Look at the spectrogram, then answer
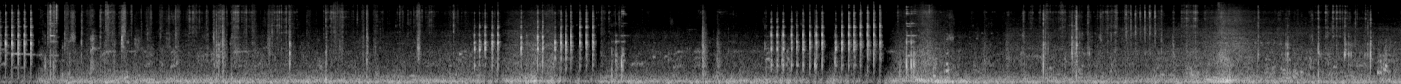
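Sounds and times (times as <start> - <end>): metallic clicking of hand tools: 0.0 - 0.8, 4.6 - 6.3, 7.7 - 9.2
steady low rumble: 0.0 - 14.0.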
